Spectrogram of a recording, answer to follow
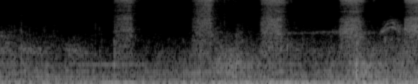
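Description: Small hand-pump spray bottle misting diluted medicine onto a young pigeon's wing feathers. It gives several short, soft spritzes in quick succession.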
